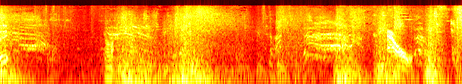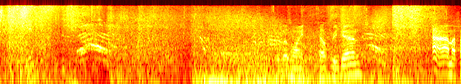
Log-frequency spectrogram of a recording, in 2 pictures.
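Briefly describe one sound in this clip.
Swords clash and slash in a fast fight.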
